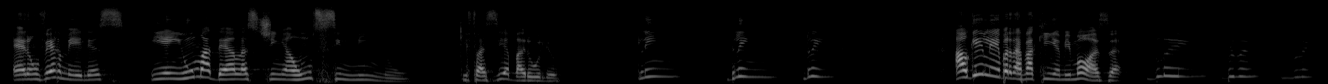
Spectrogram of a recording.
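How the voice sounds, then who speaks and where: Bright, high-voiced Brazilian woman preacher. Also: clean tone. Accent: Brazilian Portuguese. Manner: animated, swings from loud exclamations to soft asides. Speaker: preacher at a women's conference. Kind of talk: humorous sermon.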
